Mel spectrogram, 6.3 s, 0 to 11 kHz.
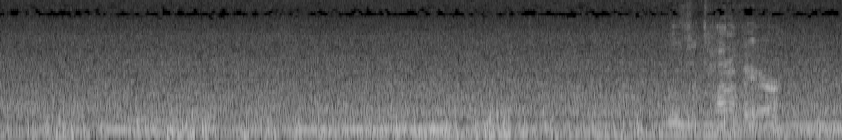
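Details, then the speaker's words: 1968 GE W-22 three-speed box fan on low then medium: loud droning hum with low resonance and uneven wobble, plus a tapping; source of the resonance unknown, fan also off balance, motor could use re-varnishing. "I don't know what's resonating no idea what's causing that sound here's the medium it's also been off balance"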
